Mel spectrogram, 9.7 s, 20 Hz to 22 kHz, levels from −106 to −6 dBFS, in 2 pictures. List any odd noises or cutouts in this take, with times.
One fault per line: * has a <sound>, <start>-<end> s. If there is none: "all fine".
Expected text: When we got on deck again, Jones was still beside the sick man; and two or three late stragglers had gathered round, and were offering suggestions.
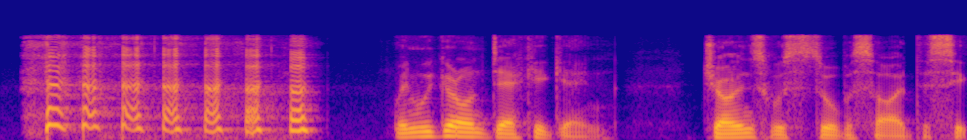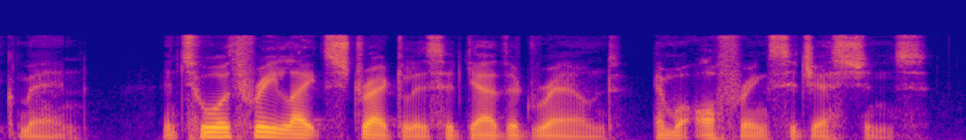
* has a laugh, 0.1-1.6 s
